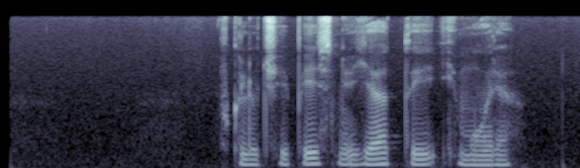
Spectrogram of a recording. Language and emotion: Russian, neutral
